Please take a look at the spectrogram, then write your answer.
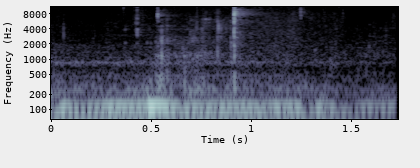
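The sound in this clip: Chewing a Cuban sandwich made with plantain and a soft, cream-cheese-like cheese: faint, moist squishing with a couple of soft clicks, alone without talk.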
